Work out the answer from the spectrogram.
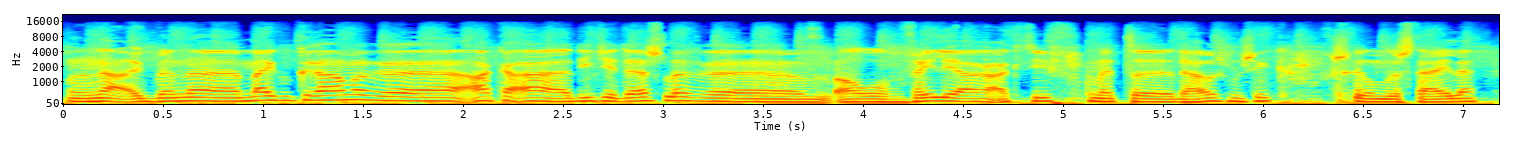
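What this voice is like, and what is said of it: Slight Gorinchem regional Dutch accent. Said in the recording (Dutch): “Je hebt een beetje een accent... een beetje een Gorkums accent volgens mij... Dat is wel een beetje te horen... een beetje datzelfde taaltje”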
